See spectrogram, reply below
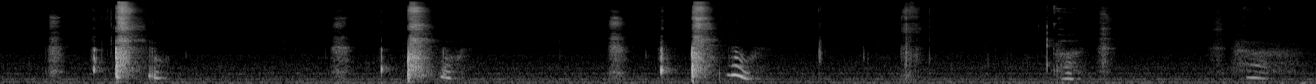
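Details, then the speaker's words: Sneezing fit late at night, muffled into a hankie held tight over the face, person sitting up, pollen high: about four sharp, partly muffled sneezes with sniffs and breaths between in under fifteen seconds; audio may skip. "Oh they're ruffled into the hankie that's why they sound quiet cuz it's late much don't sleep"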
